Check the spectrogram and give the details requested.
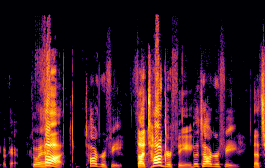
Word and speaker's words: Thoughtography: Like F-A? No. Thought. Thought. Like a thought. Like thought. Thoughtography.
